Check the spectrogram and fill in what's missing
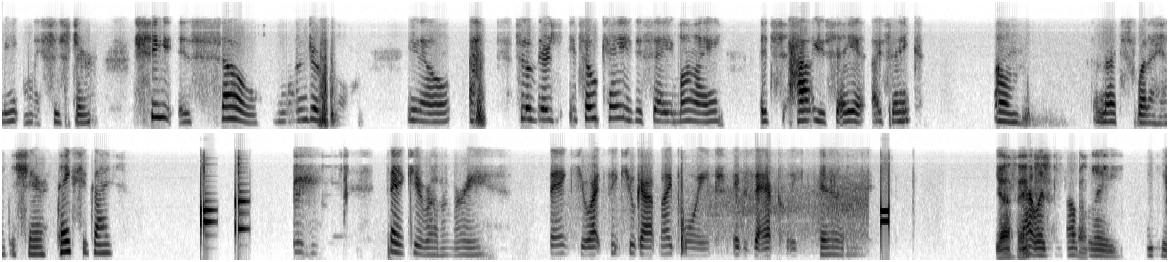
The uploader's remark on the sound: ACIM Daily Conference Call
